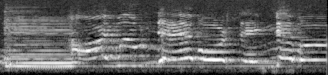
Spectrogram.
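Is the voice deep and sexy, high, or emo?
emo. It is said in a moody emo style.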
